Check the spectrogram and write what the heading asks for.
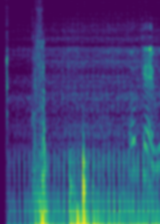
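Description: Dirt bike engine idling steadily, with two sharp thumps in the first second.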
